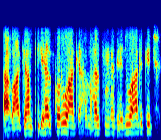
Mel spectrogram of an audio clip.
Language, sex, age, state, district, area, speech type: Maithili, male, 45-60, Bihar, Muzaffarpur, urban, conversation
